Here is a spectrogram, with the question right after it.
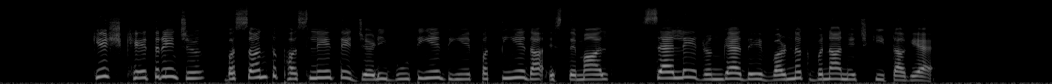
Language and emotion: Dogri, neutral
